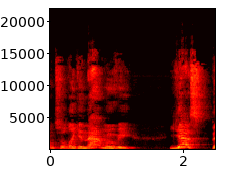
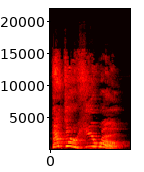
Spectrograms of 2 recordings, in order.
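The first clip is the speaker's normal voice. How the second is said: mock hero announcement; 11 semitones higher, 4 dB louder than usual. Mock praise after movie clip.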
